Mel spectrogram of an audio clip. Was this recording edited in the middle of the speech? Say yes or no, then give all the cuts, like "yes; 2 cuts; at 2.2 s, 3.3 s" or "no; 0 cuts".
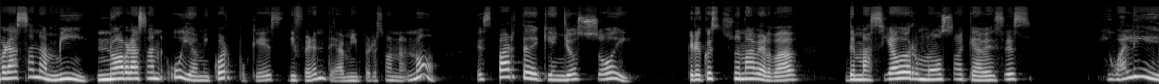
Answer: no; 0 cuts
